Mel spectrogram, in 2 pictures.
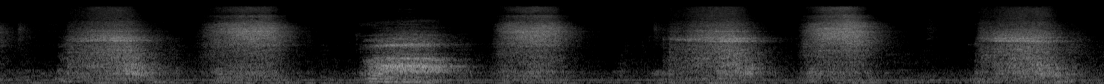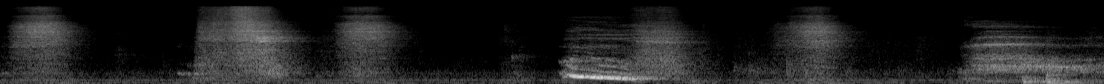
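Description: Hard, rhythmic breathing of a man straining through dumbbell preacher curls, a sharp breath about every second and a half. About three-quarters of the way through comes one louder breath with a falling groan, and near the end a low thud.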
